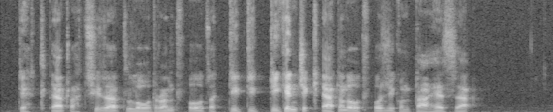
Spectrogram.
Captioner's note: speaking Gwich'in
